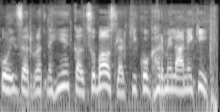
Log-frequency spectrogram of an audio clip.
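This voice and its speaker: A woman's voice: medium pitch, fairly quick, mellow, faint music behind, close to an everyday voice. Taunting, suspicious mother-in-law, done by a woman. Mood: scornful, suspicious. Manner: sarcastic, complaining. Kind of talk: cartoon family melodrama.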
